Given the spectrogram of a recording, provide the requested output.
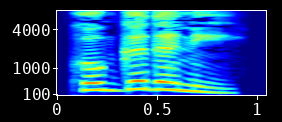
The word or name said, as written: ಕೊಗ್ಗದನಿ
